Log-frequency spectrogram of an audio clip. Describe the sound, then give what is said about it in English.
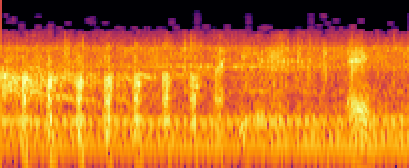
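A heavy armored car's engine chugs in quick, regular pulses over a steady low hum, moderately loud, as the armored car pulls away. “Hey, the armored car is pulling away now, Fallon.”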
